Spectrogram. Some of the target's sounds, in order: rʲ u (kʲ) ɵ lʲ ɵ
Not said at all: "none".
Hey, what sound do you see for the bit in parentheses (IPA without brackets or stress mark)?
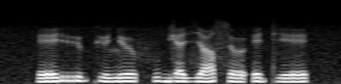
kʲ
